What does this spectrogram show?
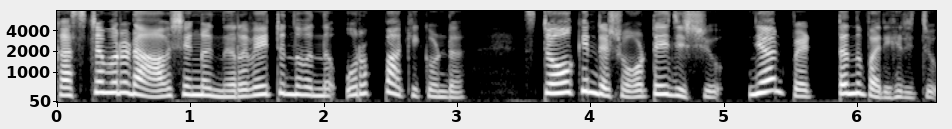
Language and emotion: Malayalam, happy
